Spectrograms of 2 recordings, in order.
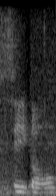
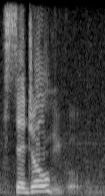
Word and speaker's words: sigil: a problem yep seagull oh that sounds like seagull but sigil do you mean sigil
